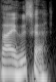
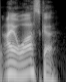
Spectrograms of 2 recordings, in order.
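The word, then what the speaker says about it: ayahuasca: So, tell us a little bit about uh your experience with IUSA. I I said it wrong. Iawaska.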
